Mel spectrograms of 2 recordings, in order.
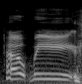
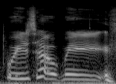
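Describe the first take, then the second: First: High-pitched pretend plea for help; mock cry for help. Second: High, slow pretend begging for help; slow drawn-out mock plea. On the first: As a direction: yelp it like a trapped victim. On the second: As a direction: stretch out the plea, hamming it up. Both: Mock trapped, calling for rescue.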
